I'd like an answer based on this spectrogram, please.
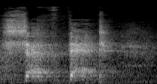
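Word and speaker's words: Sefekht: Sefekt. Sefekt is spelled S-E-F-E-K-H-T.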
